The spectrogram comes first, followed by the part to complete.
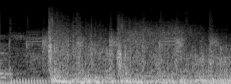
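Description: Gunfire: a sharp shot about half a second in, then further shorter cracks, over a low steady music bed.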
